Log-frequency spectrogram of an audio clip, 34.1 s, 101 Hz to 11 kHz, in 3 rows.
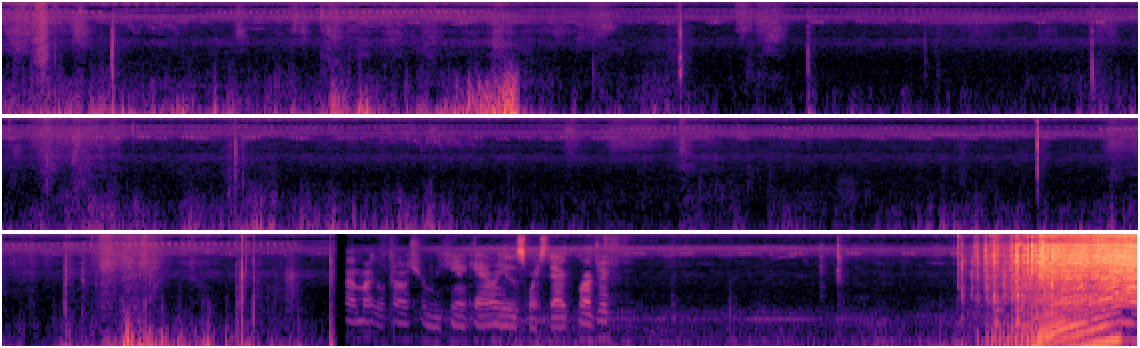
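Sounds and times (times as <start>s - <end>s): sharp clicks: 32.2s - 34.0s.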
